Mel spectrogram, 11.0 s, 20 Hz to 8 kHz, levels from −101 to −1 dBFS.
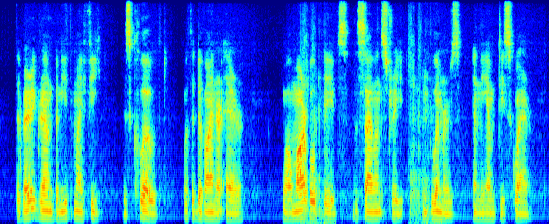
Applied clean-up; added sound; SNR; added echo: neural separator model SepFormer DNS4.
